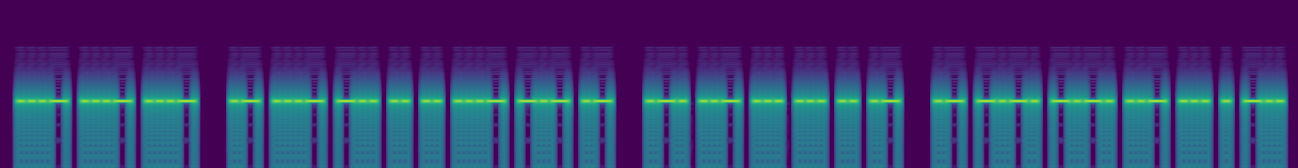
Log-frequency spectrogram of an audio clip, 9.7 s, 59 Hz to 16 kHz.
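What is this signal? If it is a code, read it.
Morse code, heard as a keyed tone, about 30 wpm, 550 Hz. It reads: VVV AVDIIVKA RUSSIA ACCUSED
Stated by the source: Morse code news headlines practice sent at 30 wpm.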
